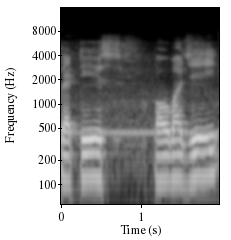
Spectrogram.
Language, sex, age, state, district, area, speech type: Marathi, male, 30-45, Maharashtra, Osmanabad, rural, spontaneous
